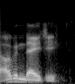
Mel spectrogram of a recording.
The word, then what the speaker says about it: Adetokunbo Ogundeji: Adetokunbo Ogundeji. – I think I can compete with that. I think that's right, yeah. That's great. Yeah, Ogundeji, Edge from Notre Dame.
